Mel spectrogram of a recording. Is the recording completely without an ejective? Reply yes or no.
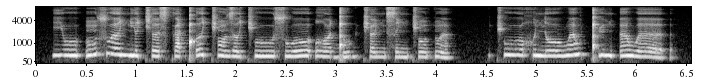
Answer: no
